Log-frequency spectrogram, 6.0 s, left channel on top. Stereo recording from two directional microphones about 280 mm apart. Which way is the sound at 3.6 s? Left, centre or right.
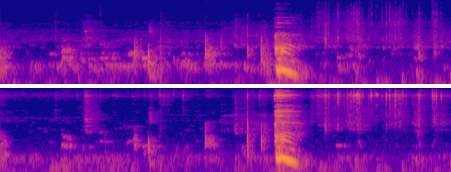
Right.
